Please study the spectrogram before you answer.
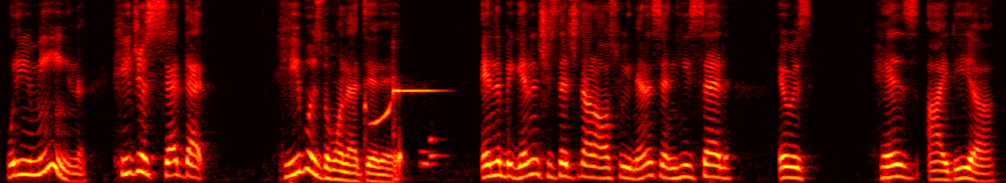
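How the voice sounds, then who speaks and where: A man's voice: high-pitched, normal speed. Exasperated man ranting to viewers. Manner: animated, exasperated, addresses viewers as y'all. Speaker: commentary streamer. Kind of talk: casual livestream commentary.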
